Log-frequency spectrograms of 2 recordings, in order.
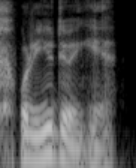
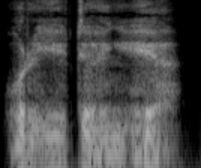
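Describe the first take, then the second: First: Louder, higher, biting retort; spat back. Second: Slow angry hiss. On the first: Scipio snapping back at Mosca, loud and spat. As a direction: throw the same words back hard. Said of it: "Scipio spat back". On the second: Mosca confronting Scipio at the door, hissing. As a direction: hiss it through the teeth, slowly. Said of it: "he hissed at Scipio". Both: A narrator's reading.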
